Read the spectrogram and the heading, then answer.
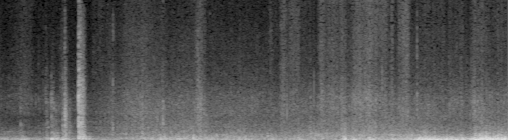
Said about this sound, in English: Now, as you can hear, it's extremely windy here, gale force winds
